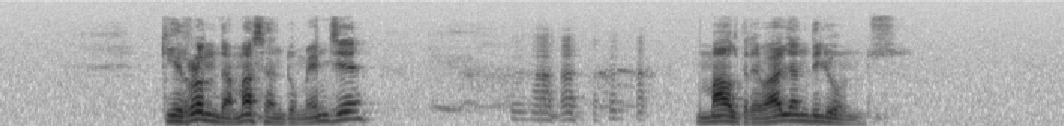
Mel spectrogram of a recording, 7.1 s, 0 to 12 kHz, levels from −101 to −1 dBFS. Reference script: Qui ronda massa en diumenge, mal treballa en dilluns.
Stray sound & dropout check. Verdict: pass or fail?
fail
